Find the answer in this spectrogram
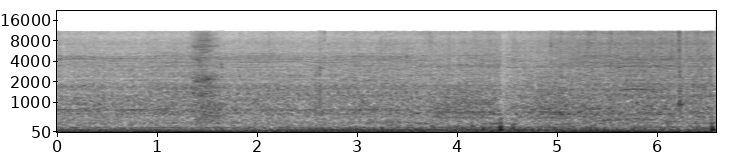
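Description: Off-road vehicle engine running steadily at low revs, with one faint knock about four and a half seconds in.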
